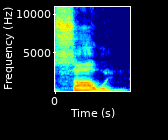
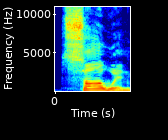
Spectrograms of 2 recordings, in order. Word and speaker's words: Samhain: Pagan New Year Festival sawin spelled and often mispronounced as Samhain or Samhain sawwin which is thought to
